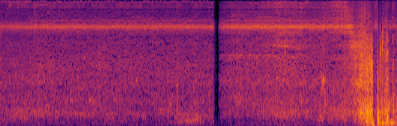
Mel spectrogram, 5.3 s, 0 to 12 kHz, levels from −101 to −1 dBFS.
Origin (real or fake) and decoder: real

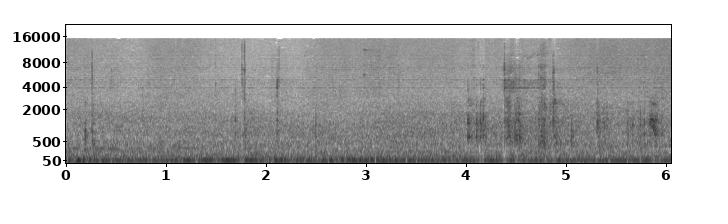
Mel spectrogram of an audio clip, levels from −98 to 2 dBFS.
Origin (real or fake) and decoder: fake, vocoder, BigVGAN v2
